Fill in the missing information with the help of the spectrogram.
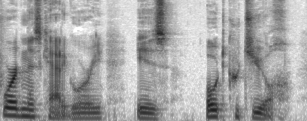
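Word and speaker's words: haute couture: The first word in this category is hot cou. That's the French pronunciation. In English, we'd probably just say hot couture.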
